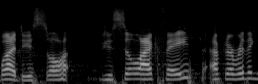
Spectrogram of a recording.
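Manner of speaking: heavily sarcastic tone. Retelling Jesus's words to the disciples: imitating a sarcastic tone. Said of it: "obviously he's sarcastic when he's like".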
